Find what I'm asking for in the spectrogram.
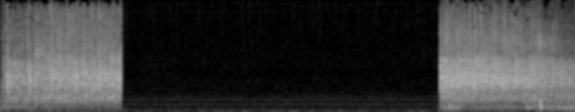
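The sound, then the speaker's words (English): A church audience applauds a guest speaker in two bursts of broad, hissing clapping, separated by a few seconds of silence. “So would you please put your hands together and give a very warm welcome to our friend, Mr. Joe Dillon.”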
